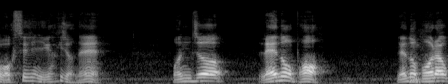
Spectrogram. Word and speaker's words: 레노버: 오늘 이제 우리가 워크스테이션 얘기하기 전에 먼저 레노버 레노 버라 발음해야 되죠 레 네 레노버 그 레노버가 이게 일단은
